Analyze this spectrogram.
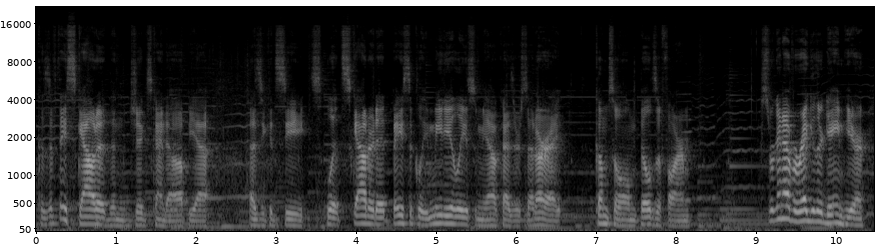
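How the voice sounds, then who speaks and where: An American man gives casual live commentary on a game. His voice is very bright and forceful at a medium pitch, and he explains plays in loose, slangy, conversational language. Guitar music plays behind him. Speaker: esports replay caster.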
